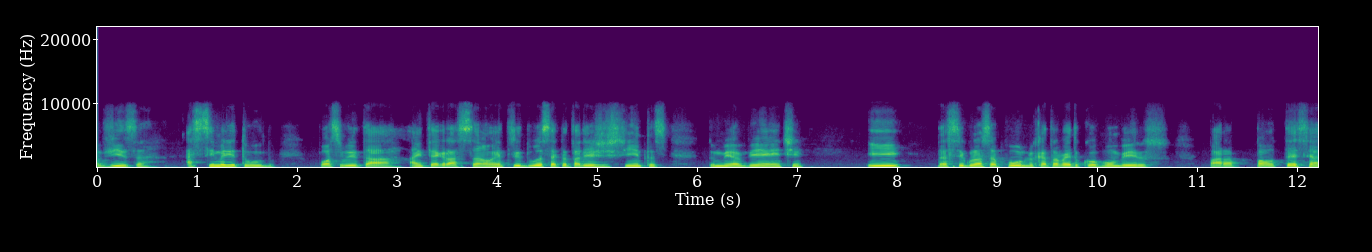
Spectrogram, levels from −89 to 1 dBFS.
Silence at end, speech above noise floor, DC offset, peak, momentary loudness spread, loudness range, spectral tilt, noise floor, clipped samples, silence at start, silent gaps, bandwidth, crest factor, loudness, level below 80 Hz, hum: 0 s; 46 dB; under 0.1%; 0 dBFS; 10 LU; 2 LU; -6 dB/octave; -61 dBFS; under 0.1%; 0 s; none; 9.8 kHz; 16 dB; -17 LUFS; -60 dBFS; none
